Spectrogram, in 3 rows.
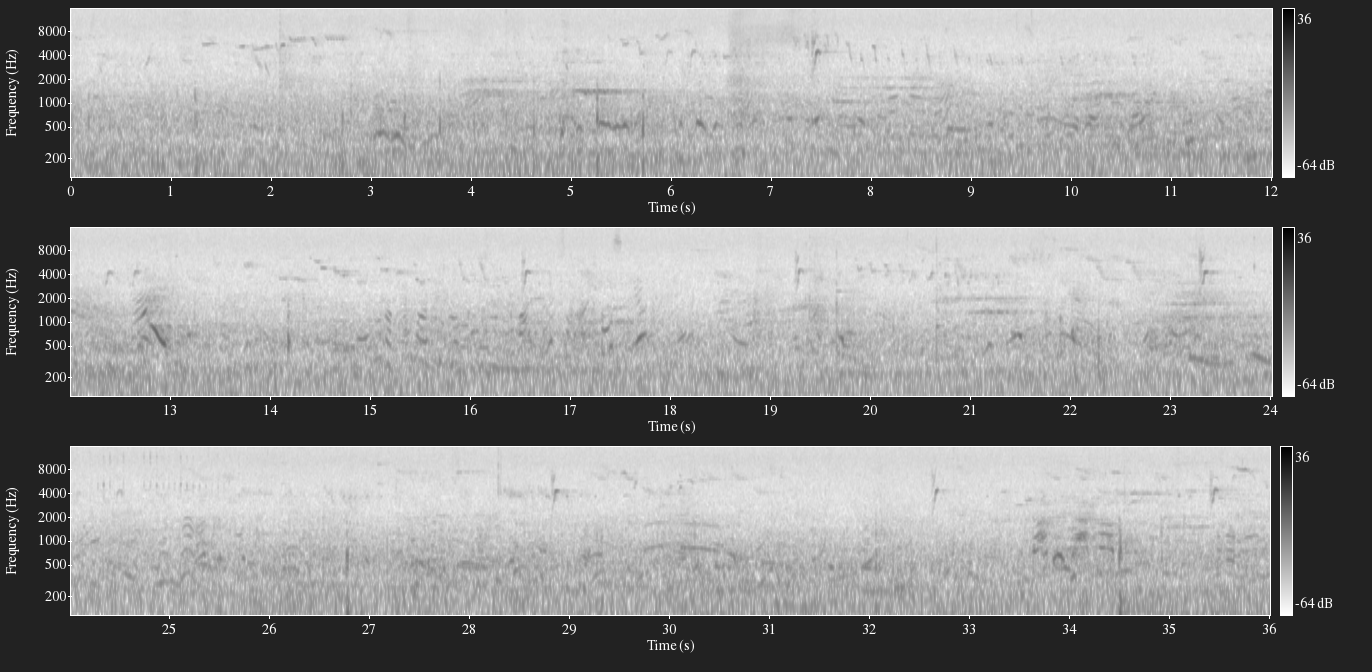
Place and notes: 2 days after the Covid-19 restriction have banned meetings of more than 2 people, except families living together. Gone are the large groups of teenagers and 20 somethings socializing. Now it's single people huddled against the wind or mum/dad kicking a football with a young son (no daughters to be seen). But maybe this is partly because it's so cold. Birds are singing less than a few days ago. And during recording no planes flew overhead (the park is directly below the Tegel flight path and normally one passes every 3 or 4 minutes).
